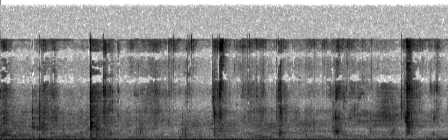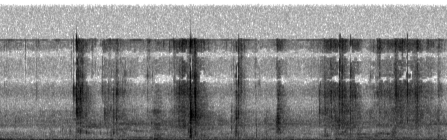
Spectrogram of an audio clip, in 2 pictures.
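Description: Close-miked chewing of a mouthful of rice and fish, with many short, irregular wet mouth clicks and smacks.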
